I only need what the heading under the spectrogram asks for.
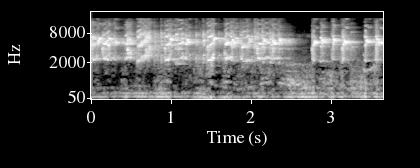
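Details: Green Fischer's lovebirds, pet African lovebirds, keep up a continuous squeaky high chatter that pauses briefly, then resumes in short shrill bursts.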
